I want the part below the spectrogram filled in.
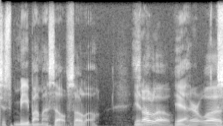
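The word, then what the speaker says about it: SoloW: But everybody always pronounces it wrong. They go solo. I'm like, no, that's a grunge band. Solo. As soon as I hear it, it's like solo, Han Solo.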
